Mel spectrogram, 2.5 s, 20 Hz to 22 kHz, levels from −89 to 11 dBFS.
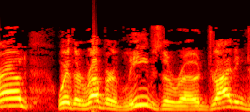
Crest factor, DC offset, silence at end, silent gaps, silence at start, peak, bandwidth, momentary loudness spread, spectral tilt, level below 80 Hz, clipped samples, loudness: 12 dB; under 0.1%; 0 s; none; 0 s; 0 dBFS; 8.8 kHz; 5 LU; -6 dB/octave; -50 dBFS; 0.2%; -12 LUFS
